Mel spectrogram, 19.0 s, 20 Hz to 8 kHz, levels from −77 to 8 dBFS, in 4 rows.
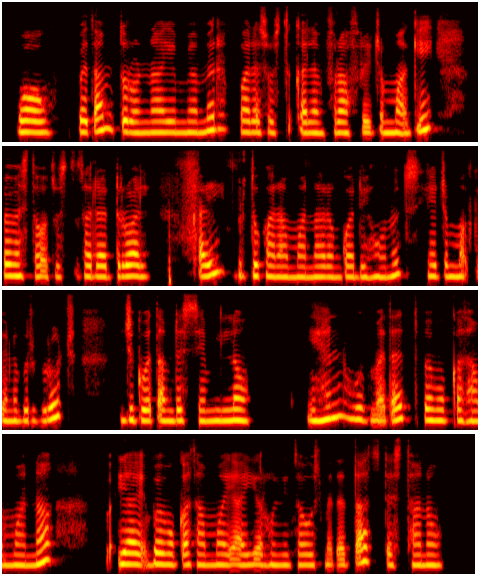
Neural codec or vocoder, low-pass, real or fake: none; 7.2 kHz; real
